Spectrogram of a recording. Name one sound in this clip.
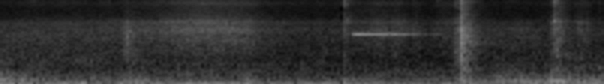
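A finger presses an elevator button with a soft click.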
